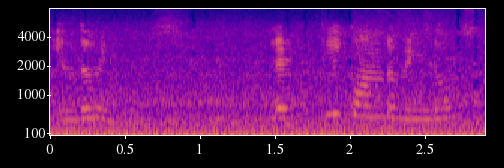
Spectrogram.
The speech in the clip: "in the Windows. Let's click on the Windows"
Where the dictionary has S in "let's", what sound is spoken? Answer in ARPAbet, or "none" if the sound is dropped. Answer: none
